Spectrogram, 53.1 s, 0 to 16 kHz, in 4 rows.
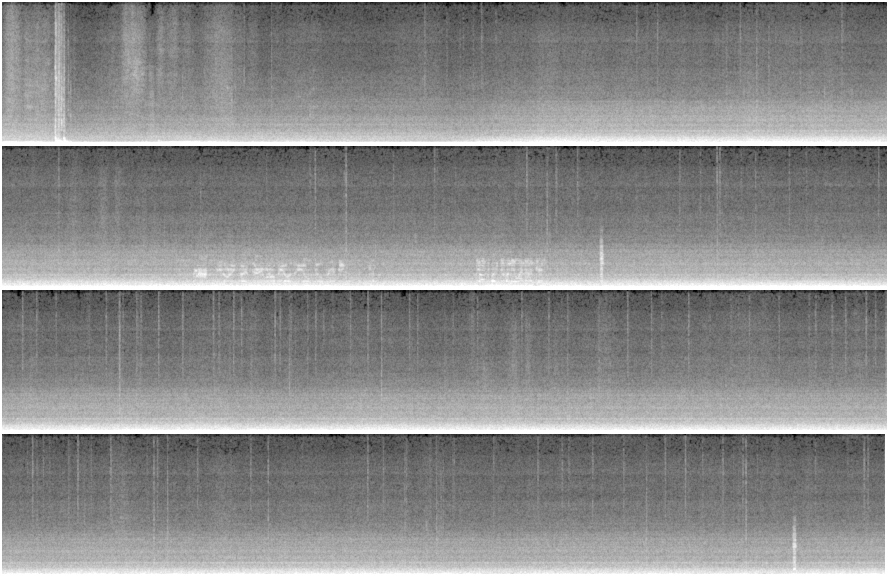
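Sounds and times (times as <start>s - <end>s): car engine and tyres rumbling: 0.0s - 53.0s
faint steady whine: 12.6s - 53.0s.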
